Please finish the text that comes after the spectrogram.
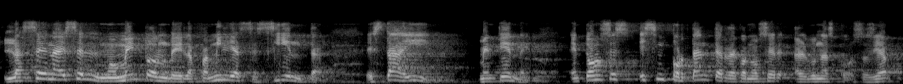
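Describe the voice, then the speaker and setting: A man's voice: on the high side, sing-song, unhurried, pushed and bright. Middle-aged Peruvian male teacher, chatty lecture, reverberant classroom sound. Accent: Peruvian Spanish. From Peru. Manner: chatty, lots of tag questions and fillers. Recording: echoey room with long reverb.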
